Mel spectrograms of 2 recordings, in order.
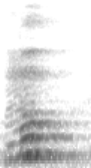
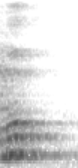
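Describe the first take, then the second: The two takes are said the same way.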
